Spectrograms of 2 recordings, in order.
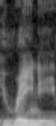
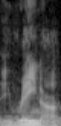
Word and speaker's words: Irene: Yes, that word is pronounced Irene or Irena.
